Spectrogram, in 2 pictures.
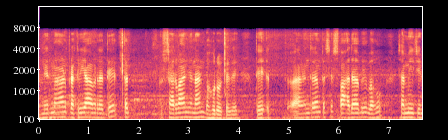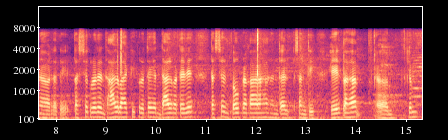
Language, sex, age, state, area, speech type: Sanskrit, male, 18-30, Madhya Pradesh, rural, spontaneous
